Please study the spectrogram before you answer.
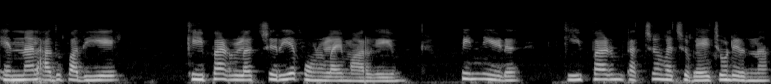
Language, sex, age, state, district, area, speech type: Malayalam, female, 18-30, Kerala, Ernakulam, rural, spontaneous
